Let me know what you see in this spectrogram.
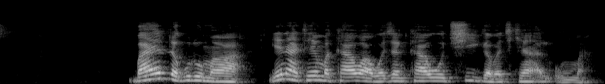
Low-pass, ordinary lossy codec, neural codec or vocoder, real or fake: none; none; none; real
